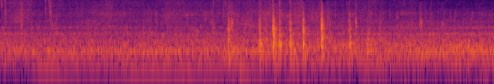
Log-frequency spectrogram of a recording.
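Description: Vehicle engine running steadily, heard from inside the cabin as it drives. A quick cluster of clicks and knocks comes about three to four and a half seconds in.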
